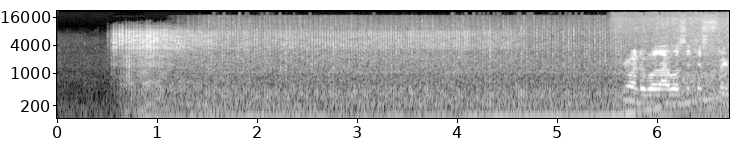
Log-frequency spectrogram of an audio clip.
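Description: A Eurofighter Typhoon jet in the War Thunder game sweeps past, a sustained roaring engine drone that holds steady for several seconds before swelling louder near the end as it passes close.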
